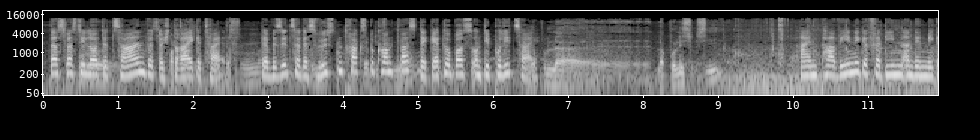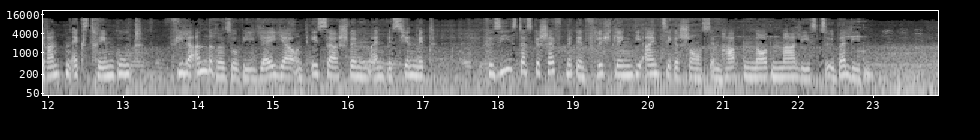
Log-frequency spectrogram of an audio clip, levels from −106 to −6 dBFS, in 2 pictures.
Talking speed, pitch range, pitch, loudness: 145 wpm, 165-205 Hz, 185 Hz, -26 LUFS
